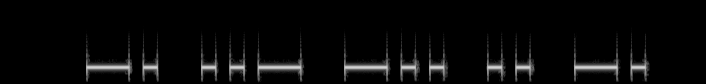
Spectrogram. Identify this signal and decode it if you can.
Morse code, heard as a keyed tone, about 8 wpm, 800 Hz. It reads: NUDIN
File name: LEZIONI / 3 MWRO / 3 MW 8wpm 2501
